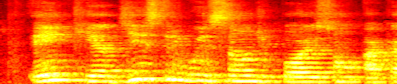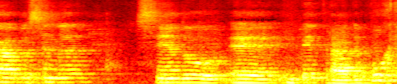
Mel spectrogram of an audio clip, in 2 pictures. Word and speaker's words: Poisson: Então, com isso daqui nós vamos agora trabalhar um pouquinho com a distribuição de Poisson, ou Poisson, né, como alguns também pronunciam.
